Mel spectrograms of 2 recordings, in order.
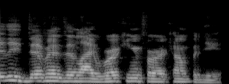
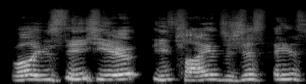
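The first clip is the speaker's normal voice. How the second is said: high, slow fake sobbing, whimpered out. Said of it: "Sorry, I'm not crying, you're crying".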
